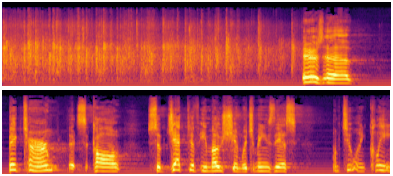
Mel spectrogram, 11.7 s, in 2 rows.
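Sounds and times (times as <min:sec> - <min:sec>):
audience clapping: 0:00.0 - 0:04.6
speech: 0:04.5 - 0:05.3, 0:06.0 - 0:11.6.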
